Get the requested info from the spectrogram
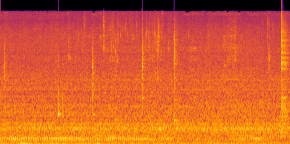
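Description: Marinated chicken pieces sizzling in a hot frying pan as water is poured in from a bowl and stirred with a wooden spoon. Light knocks of the spoon against the bowl and pan come through it, with a sharper knock near the end.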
